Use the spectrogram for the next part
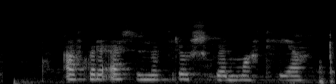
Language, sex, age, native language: Icelandic, female, 13, Icelandic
